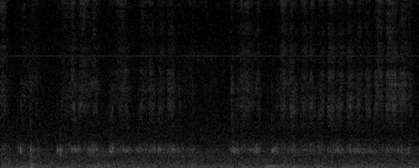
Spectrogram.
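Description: Pen writing a line of words on a whiteboard: faint, short scratching strokes in quick succession.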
